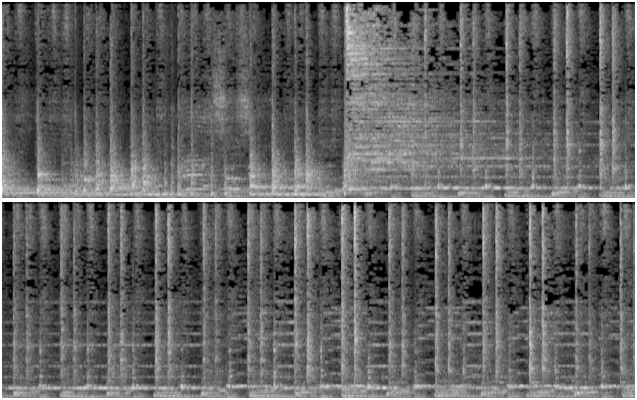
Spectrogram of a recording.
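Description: Live cumbia sampuesana on keyboard and timbales, the timbales struck with sticks. About three and a half seconds in a bright crash comes in, and the band settles into a steady, evenly repeating rhythm under held keyboard notes.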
